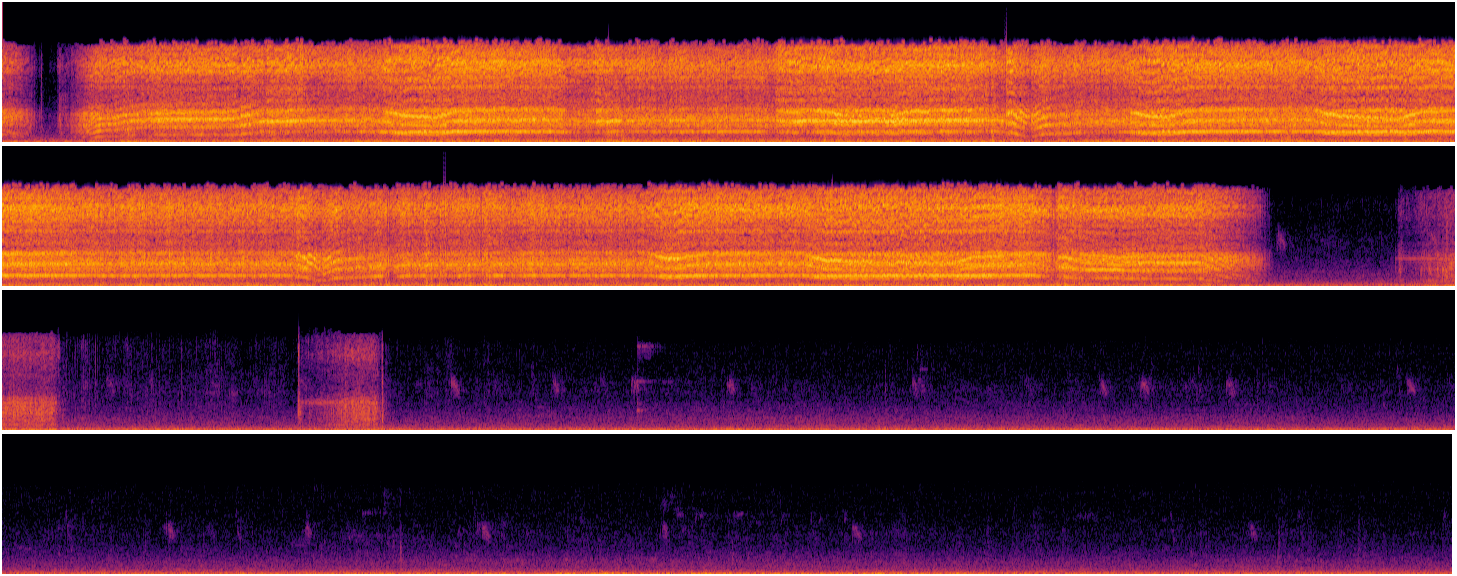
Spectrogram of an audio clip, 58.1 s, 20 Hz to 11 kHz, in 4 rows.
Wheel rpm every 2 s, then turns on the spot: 80, 210, 220, 230, 220, 200, 220, 220, 210, 210, 230, 210, 200, 60, 10, 0, 0, 0, 0, 0, 0, 0, 0, 0, 0, 0, 0, 0, 0.
26-30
